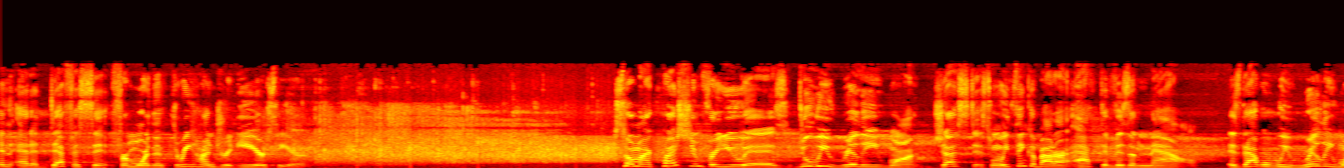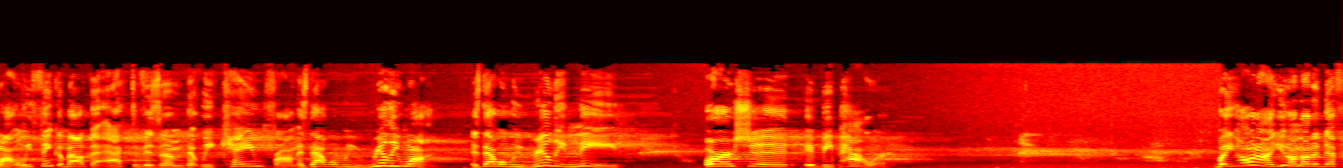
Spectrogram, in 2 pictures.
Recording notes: Gave to a packed house and overflow room! A packed house (and overflow room!!) at the California African American Museum (CAAM). The lecture was a part of their Activism Now series.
